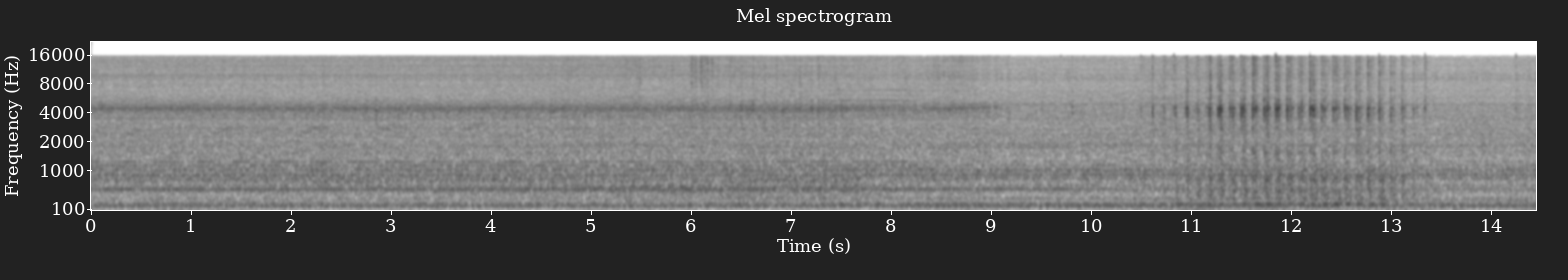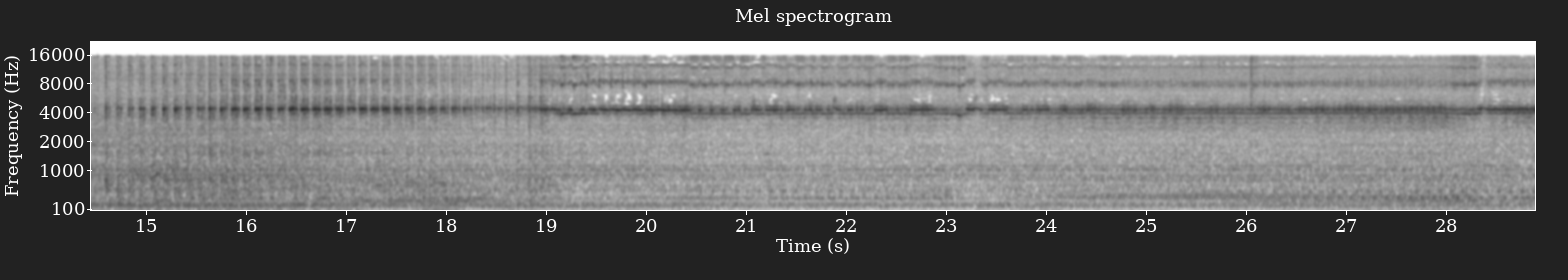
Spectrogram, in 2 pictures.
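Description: Metal lathe running steadily while a tool bit turns down a welded steel CV joint axle shaft, with a low machine hum under a thin, high-pitched cutting squeal that grows stronger in the second half.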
